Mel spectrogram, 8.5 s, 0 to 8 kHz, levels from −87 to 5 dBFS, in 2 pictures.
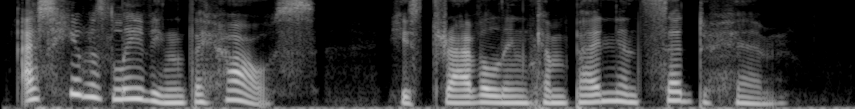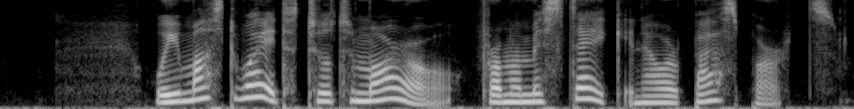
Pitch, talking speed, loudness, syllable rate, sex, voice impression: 220 Hz, 170 wpm, -21 LUFS, 5.0 syllables/s, female, very feminine, adult-like, slightly fluent, slightly cute, slightly friendly, elegant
